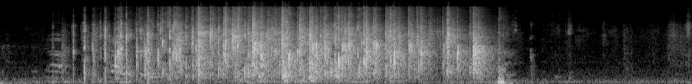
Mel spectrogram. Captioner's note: clapping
